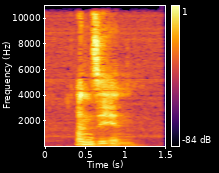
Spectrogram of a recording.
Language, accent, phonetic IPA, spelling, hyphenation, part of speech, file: German, Germany, [ˈanˌzeːn], ansehen, an‧se‧hen, verb, De-ansehen.ogg
- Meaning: 1. to look at, to have a look at (taking in information in doing so) 2. to look at (especially a person; implying eye contact or direction of gaze without analyzing)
